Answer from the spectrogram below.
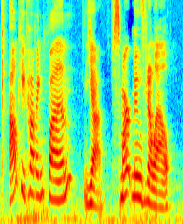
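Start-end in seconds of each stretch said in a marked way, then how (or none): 1.7-3.4 heavy sarcasm, mocking tone. Commenting on her own choice to keep seeing a man, sarcastic. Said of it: "she said sarcastically".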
